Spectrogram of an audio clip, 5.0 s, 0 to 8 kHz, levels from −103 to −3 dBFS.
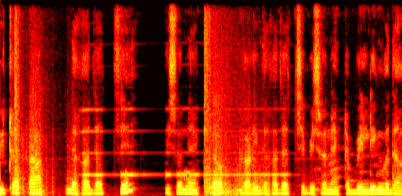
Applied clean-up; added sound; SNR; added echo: neural mask model RNNoise.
